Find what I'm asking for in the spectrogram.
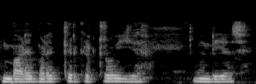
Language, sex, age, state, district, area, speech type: Dogri, male, 30-45, Jammu and Kashmir, Udhampur, rural, spontaneous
